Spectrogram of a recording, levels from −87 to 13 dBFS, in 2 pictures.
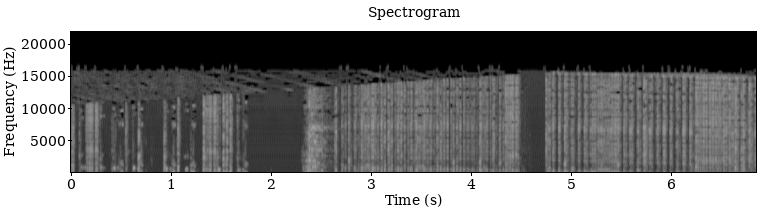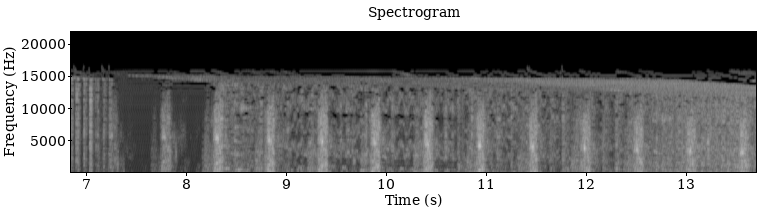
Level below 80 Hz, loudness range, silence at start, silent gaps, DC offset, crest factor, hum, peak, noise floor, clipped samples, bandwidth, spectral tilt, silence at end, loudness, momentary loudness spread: -48 dBFS; 6 LU; 0 s; none; under 0.1%; 26 dB; none; 0 dBFS; -50 dBFS; under 0.1%; 17 kHz; -0.5 dB/octave; 0 s; -23 LUFS; 11 LU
